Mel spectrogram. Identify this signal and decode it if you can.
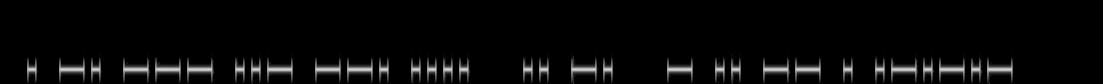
Morse code, heard as a keyed tone, about 15 wpm, 700 Hz. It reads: ENOUGH IN TIME.
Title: Sentences from Top 1000 Words - Review Part 2 - 15wpm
